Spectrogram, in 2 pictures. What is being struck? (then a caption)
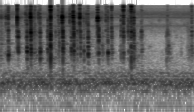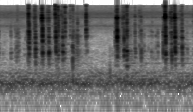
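Mechanical keyboard with plastic keycaps. Fingertips type continuously at medium speed on a backlit Motospeed mechanical keyboard with blue switches and plastic keycaps. Bright, sharp clicks come in quick bursts, with a brief lull midway over a low, steady background hum.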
